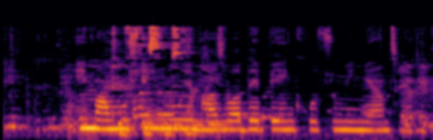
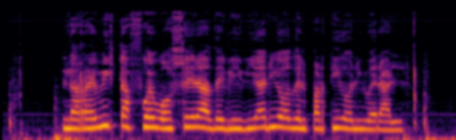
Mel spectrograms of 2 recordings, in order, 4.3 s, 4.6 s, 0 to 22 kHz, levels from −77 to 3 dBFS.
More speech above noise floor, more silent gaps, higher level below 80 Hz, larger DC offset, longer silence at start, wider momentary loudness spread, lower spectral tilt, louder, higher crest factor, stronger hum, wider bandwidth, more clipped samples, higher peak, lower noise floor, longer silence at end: about the same, 20 dB vs 21 dB; neither; second, -54 dBFS vs -40 dBFS; neither; about the same, 0.05 s vs 0.1 s; first, 17 LU vs 9 LU; about the same, -4.5 dB/octave vs -5 dB/octave; about the same, -17 LUFS vs -18 LUFS; about the same, 18 dB vs 16 dB; neither; second, 12 kHz vs 17 kHz; neither; about the same, 0 dBFS vs -2 dBFS; about the same, -37 dBFS vs -39 dBFS; about the same, 0 s vs 0 s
